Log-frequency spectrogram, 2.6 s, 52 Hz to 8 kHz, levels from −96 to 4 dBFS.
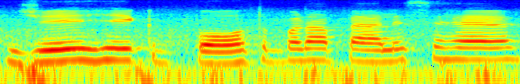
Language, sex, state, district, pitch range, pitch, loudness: Hindi, female, Punjab, Kapurthala, 200-225 Hz, 215 Hz, -14 LUFS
